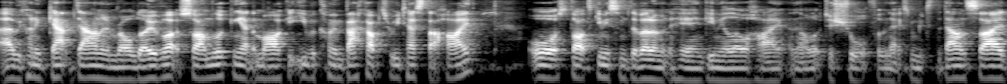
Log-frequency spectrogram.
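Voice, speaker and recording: Very fast and monotone, with flat intonation, a man talks in a British accent at a very deep, low pitch. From England, London. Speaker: forex trader and live streamer. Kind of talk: live stream chart analysis. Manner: casual, relaxed.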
